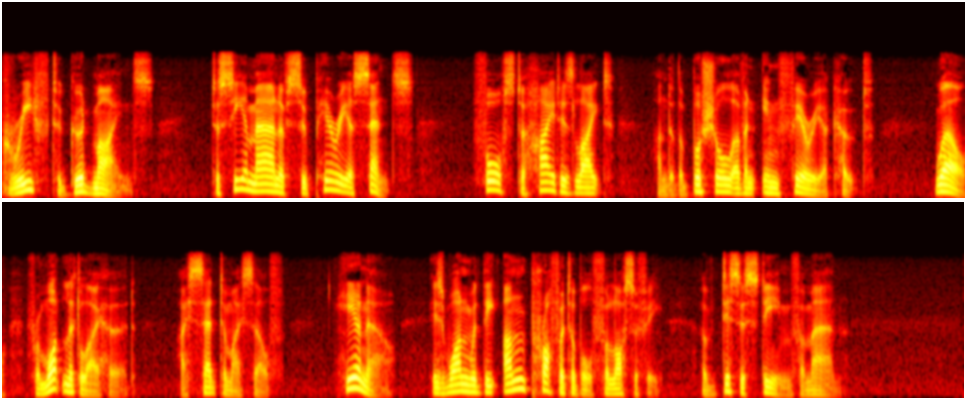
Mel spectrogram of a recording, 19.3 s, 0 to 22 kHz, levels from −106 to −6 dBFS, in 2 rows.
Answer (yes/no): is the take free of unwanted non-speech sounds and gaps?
yes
